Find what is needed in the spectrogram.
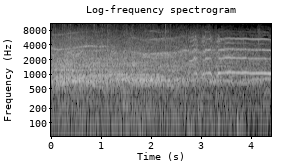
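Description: Arena crowd cheering and applauding, a steady wash of noise; a held high tone joins about three seconds in.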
